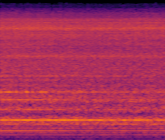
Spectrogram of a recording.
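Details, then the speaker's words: Pool pump restarted after the vacuum line and pipe were sucked dry: steady high-pitched motor whine with rushing, airy tone as it labours to regain prime, then succeeds. "So, she's trying and she will succeed. See there. Okay. Now we can say that we turn the pump on."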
